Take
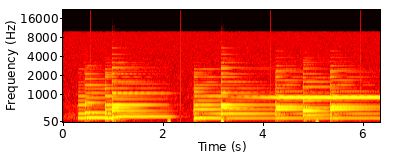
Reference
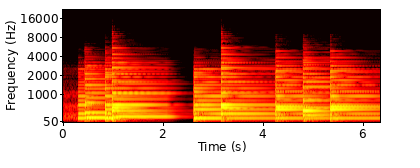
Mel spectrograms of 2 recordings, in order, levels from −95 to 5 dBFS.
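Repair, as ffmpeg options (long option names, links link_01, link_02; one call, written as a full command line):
ffmpeg -i in.wav -filter_complex "[0:a]adeclick=threshold=4,bandreject=frequency=890:width=30,asplit=3[link_01][link_02][link_03];[link_01]afade=type=out:start_time=2.07:duration=0.02[link_04];[link_02]highpass=frequency=140:width=0.5412,highpass=frequency=140:width=1.3066,afade=type=in:start_time=2.07:duration=0.02,afade=type=out:start_time=2.19:duration=0.02[link_05];[link_03]afade=type=in:start_time=2.19:duration=0.02[link_06];[link_04][link_05][link_06]amix=inputs=3:normalize=0,asplit=3[link_07][link_08][link_09];[link_07]afade=type=out:start_time=3.14:duration=0.02[link_10];[link_08]highpass=frequency=140:width=0.5412,highpass=frequency=140:width=1.3066,afade=type=in:start_time=3.14:duration=0.02,afade=type=out:start_time=3.26:duration=0.02[link_11];[link_09]afade=type=in:start_time=3.26:duration=0.02[link_12];[link_10][link_11][link_12]amix=inputs=3:normalize=0,asplit=3[link_13][link_14][link_15];[link_13]afade=type=out:start_time=5.03:duration=0.02[link_16];[link_14]highpass=frequency=140:width=0.5412,highpass=frequency=140:width=1.3066,afade=type=in:start_time=5.03:duration=0.02,afade=type=out:start_time=5.15:duration=0.02[link_17];[link_15]afade=type=in:start_time=5.15:duration=0.02[link_18];[link_16][link_17][link_18]amix=inputs=3:normalize=0,afwtdn=0.01" out.wav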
